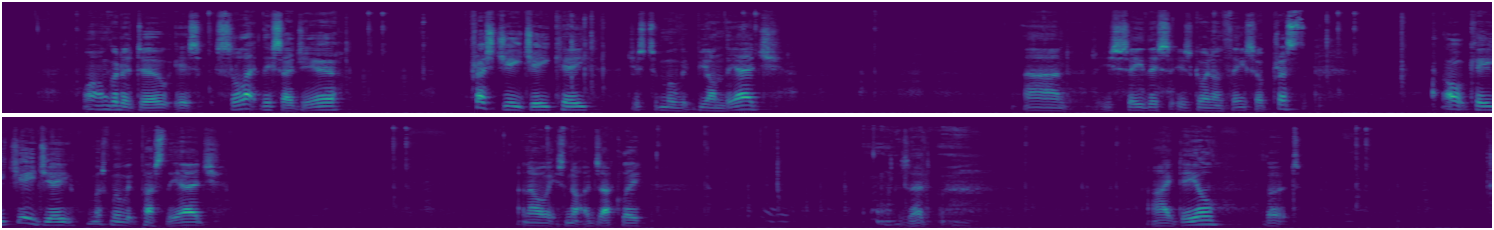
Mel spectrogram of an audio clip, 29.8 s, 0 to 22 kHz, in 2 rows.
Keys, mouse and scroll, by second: 1.0 middle click, 2.2 click, 3.8 alt+click, 5.6 g, 5.8 g, 7.5 click, 10.3 middle click, 12.5 click, 13.5 alt+click, 15.0 g, 20.5 click, 21.9 middle click, 23.9 ctrl+z, 25.6 middle click, 26.9 middle click, 28.5 click.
